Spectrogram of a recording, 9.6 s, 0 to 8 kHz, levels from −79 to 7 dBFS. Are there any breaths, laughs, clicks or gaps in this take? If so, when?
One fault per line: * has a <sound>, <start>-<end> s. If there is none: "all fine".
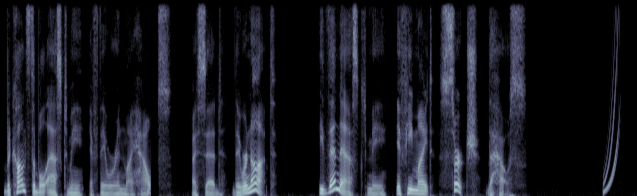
* has a dropout, 2.2-2.4 s
* has a chirp, 9.0-9.3 s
